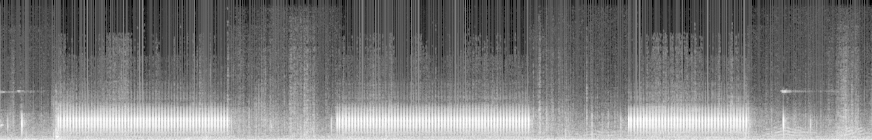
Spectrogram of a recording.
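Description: A telephone rings on the line in three long, steady buzzing bursts, evenly spaced with short pauses between them, over a faint background hiss and no talking.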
